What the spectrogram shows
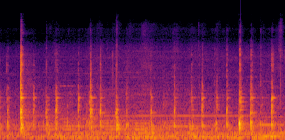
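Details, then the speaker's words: Ford Fiesta front suspension rocked by hand to show play: sharp irregular clunks from a worn strut top mount and bump stop; the fix is replacing the strut kit (bump stop rubber, boot and mount). "Mas t escutando barulho, né? O que que vai ser feito aqui? As troca dos kit amortecedor."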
